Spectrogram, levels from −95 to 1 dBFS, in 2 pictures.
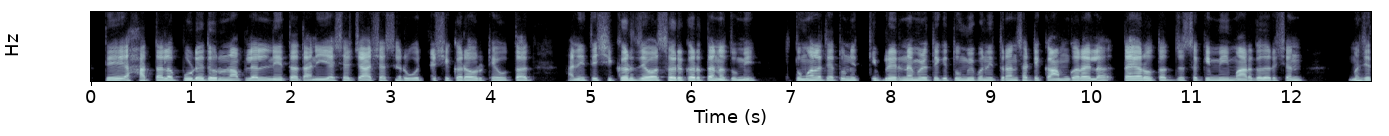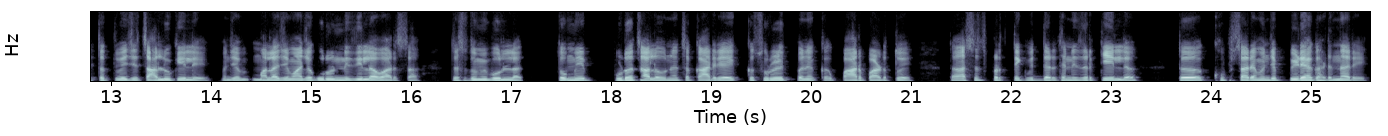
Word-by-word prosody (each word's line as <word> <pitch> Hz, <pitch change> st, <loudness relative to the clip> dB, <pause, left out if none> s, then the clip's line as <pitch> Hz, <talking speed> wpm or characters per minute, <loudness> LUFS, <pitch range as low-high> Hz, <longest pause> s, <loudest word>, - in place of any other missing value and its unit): ते 175 Hz, +4 st, +2 dB
हाताला 175 Hz, +6 st, +1 dB
पुढे 165 Hz, +1 st, +2 dB
धरून 160 Hz, +2 st, +1 dB
आपल्याला 170 Hz, +1 st, +1 dB
नेतात 140 Hz, 0 st, 0 dB
आणि 135 Hz, +3 st, +1 dB
यशाच्या 145 Hz, +3 st, +1 dB
अशा 150 Hz, +2 st, 0 dB
सर्वोच्च 140 Hz, 0 st, -5 dB
शिखरावर 140 Hz, +1 st, 0 dB
ठेवतात 125 Hz, +1 st, -2 dB, 0.4 s
आणि 150 Hz, +7 st, -1 dB
ते 180 Hz, -, +1 dB
शिखर 170 Hz, +2 st, +1 dB
जेव्हा 175 Hz, +2 st, +4 dB
सर 165 Hz, -2 st, +3 dB
करता 170 Hz, +1 st, +3 dB
ना 145 Hz, -3 st, +2 dB
तुम्ही, 125 Hz, +8 st, -2 dB, 0.4 s
तुम्हाला 180 Hz, +4 st, +3 dB
त्यातून 185 Hz, +1 st, -3 dB
इतकी 170 Hz, +3 st, -6 dB
प्रेरणा 175 Hz, 0 st, +2 dB
मिळते, 165 Hz, 0 st, 0 dB
की 180 Hz, -, -3 dB
तुम्ही 165 Hz, 0 st, 0 dB
पण 175 Hz, -1 st, -3 dB
इतरांसाठी 165 Hz, +1 st, -3 dB
काम 145 Hz, +1 st, +1 dB
करायला 155 Hz, +3 st, +3 dB, 0.2 s
तयार 155 Hz, 0 st, +6 dB
होतात. 120 Hz, -5 st, -1 dB
जसं 125 Hz, +6 st, -5 dB
की 165 Hz, -, +2 dB
मी 165 Hz, +1 st, -1 dB
मार्गदर्शन, 150 Hz, +2 st, -1 dB, 0.5 s
म्हणजे 135 Hz, +3 st, -2 dB
तत्त्वे 145 Hz, +1 st, 0 dB
जे 155 Hz, +1 st, -2 dB
चालू 140 Hz, +3 st, +4 dB
केले. 125 Hz, -6 st, +1 dB, 0.2 s
म्हणजे 130 Hz, +3 st, -2 dB, 0.2 s
मला 130 Hz, +3 st, +3 dB
जे 155 Hz, +1 st, 0 dB
माझ्या 155 Hz, +1 st, +2 dB
गुरूंनी 155 Hz, +2 st, +2 dB
दिला 150 Hz, -1 st, +4 dB
वारसा 115 Hz, -5 st, -2 dB, 0.4 s
जसं 130 Hz, +1 st, -6 dB
तुम्ही 145 Hz, 0 st, +2 dB
बोललात, 130 Hz, -4 st, +1 dB, 0.4 s
तो 150 Hz, -, +3 dB
मी 180 Hz, +3 st, +2 dB, 0.3 s
पुढं 170 Hz, 0 st, +4 dB
चालवण्याचं 175 Hz, +2 st, +1 dB
कार्य 150 Hz, +2 st, +3 dB
इतकं 155 Hz, +2 st, -7 dB
सुरळीतपणे 150 Hz, +1 st, 0 dB, 0.3 s
पार 130 Hz, +1 st, +3 dB
पाडतोय. 120 Hz, 0 st, -1 dB, 0.4 s
तर -, -, -4 dB
असंच 170 Hz, +2 st, -2 dB
प्रत्येक 165 Hz, 0 st, -2 dB
विद्यार्थ्याने 165 Hz, 0 st, -2 dB
जर 165 Hz, 0 st, -3 dB
केलं, 165 Hz, -4 st, +4 dB, 0.5 s
तर 165 Hz, +1 st, +6 dB
खूप 170 Hz, -2 st, -10 dB
साऱ्या 180 Hz, -1 st, +5 dB
म्हणजे 170 Hz, +2 st, +1 dB
पिढ्या 165 Hz, +3 st, +7 dB
घडणार 140 Hz, +2 st, +1 dB
आहे. -, -, -3 dB
155 Hz, 175 wpm, -24 LUFS, 140-170 Hz, 0.5 s, पिढ्या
